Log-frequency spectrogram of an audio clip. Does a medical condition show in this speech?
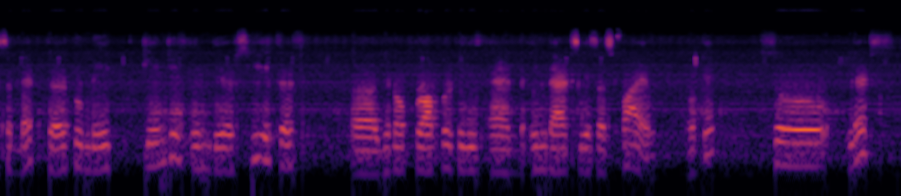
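No.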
